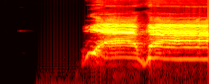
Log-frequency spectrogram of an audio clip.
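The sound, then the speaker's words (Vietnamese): Anguished screaming of people in pain, struck by a terrifying curse: a loud, high, voiced wail rises quickly, then holds steady with one brief dip before carrying on, with no words spoken. “Rất nhiều người gào thét, đau đớn không cách nào kìm nén được.”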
